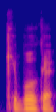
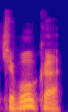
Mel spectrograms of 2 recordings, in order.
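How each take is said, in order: First: It begins with a hard k sound. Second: It begins with a ch sound.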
